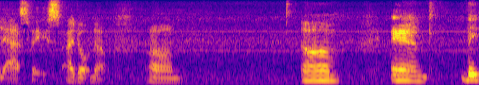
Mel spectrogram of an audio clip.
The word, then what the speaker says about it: Arseface: His name is I'm sure his name is Assface, but Cassidy gives him that name.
